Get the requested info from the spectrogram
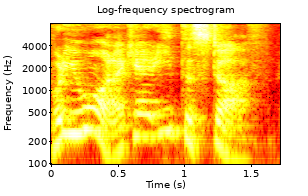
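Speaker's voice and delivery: high-pitched, loud acted protest; exasperated. Customer refusing the cook's udon, exasperated high protest. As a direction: push back in mock indignation.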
